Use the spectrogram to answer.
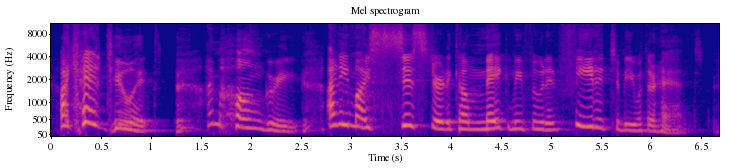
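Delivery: high, loud pouting whine; whiny spoiled son. Retold or imitated. Spoiled son whining he is too weak to cook. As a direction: whimper like a pampered prince. Amnon's fake sick whining.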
